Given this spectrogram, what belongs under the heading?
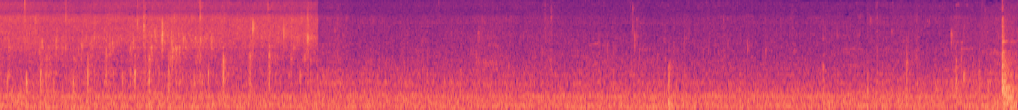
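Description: A custard doughnut frying in hot oil, giving a dense, even bubbling hiss that is brighter and louder for the first couple of seconds, then settles into a steadier, softer boil.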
